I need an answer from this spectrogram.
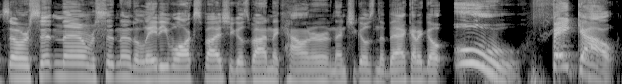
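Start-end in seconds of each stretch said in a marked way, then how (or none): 4.6-6.2 high, loud whoop of false hope; mock-excited heckle. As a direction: call it out loudly, playing to the line. Teasing cry when clerk walks past.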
